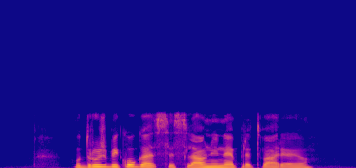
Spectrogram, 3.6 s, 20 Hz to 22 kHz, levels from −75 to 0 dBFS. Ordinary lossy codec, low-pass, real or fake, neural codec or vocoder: none; 7.2 kHz; real; none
